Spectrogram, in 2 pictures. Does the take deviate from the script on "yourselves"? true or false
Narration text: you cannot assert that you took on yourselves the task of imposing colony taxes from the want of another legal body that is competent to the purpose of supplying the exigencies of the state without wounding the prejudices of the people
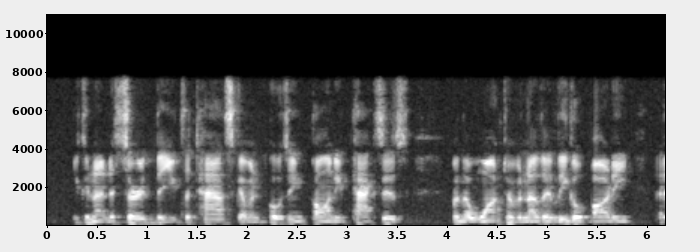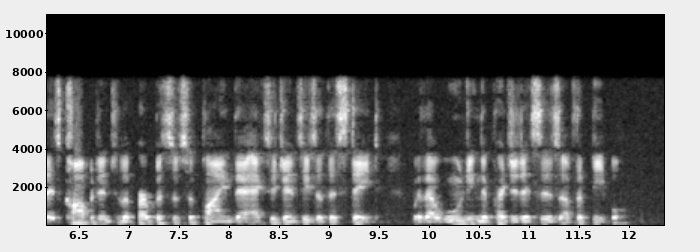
true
